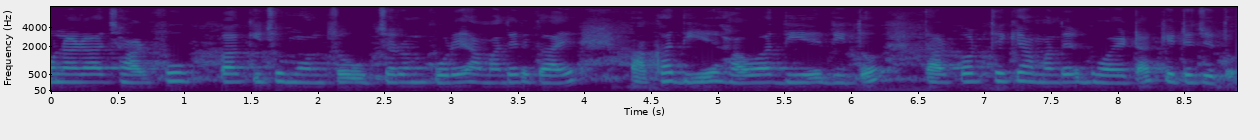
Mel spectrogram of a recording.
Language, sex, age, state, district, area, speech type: Bengali, female, 18-30, West Bengal, Kolkata, urban, spontaneous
